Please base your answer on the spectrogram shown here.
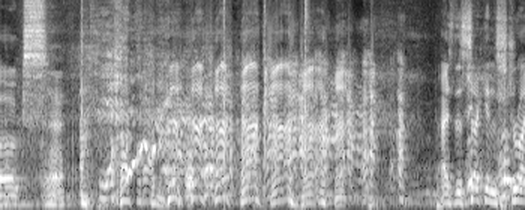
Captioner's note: all laugh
